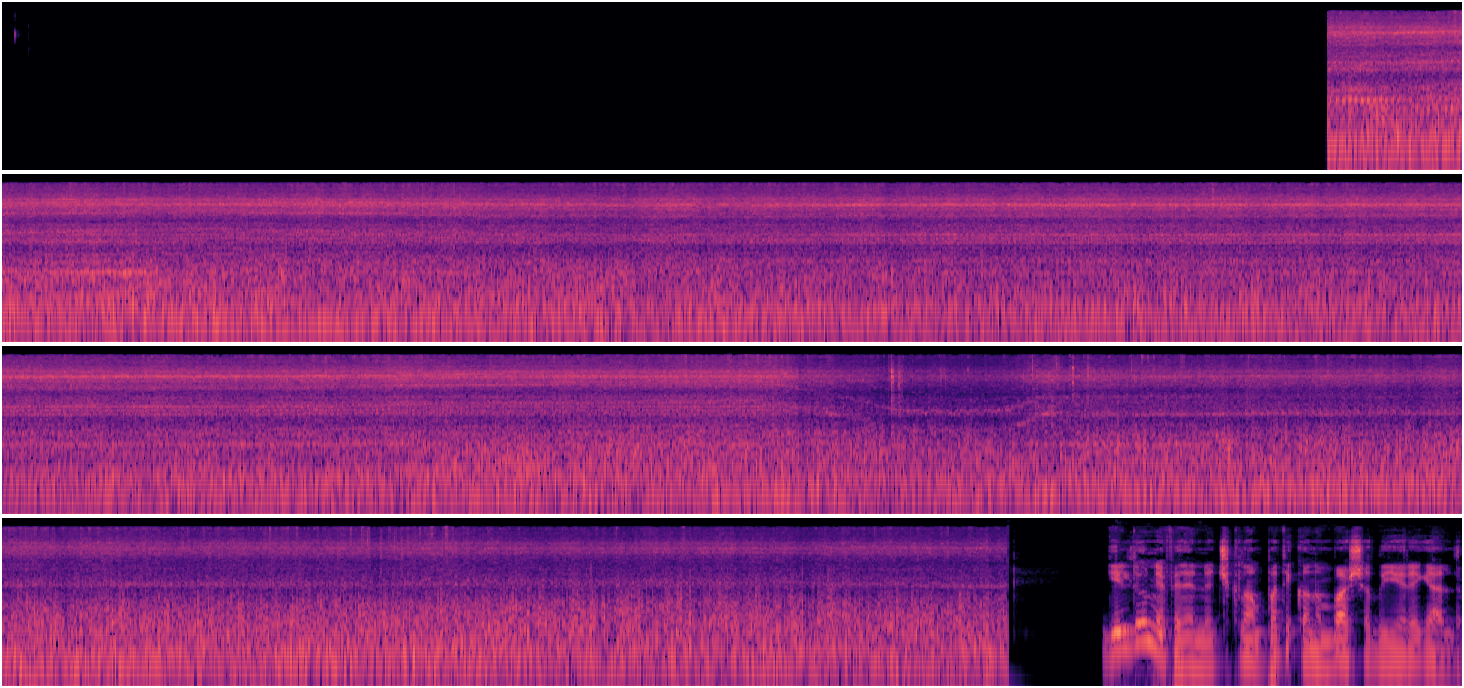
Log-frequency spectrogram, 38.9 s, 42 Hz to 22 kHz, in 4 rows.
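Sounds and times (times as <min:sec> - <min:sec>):
motorcycle engine droning on rough stony road on the Lycian Way: 0:08.8 - 0:36.1
speech: 0:36.6 - 0:38.9.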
